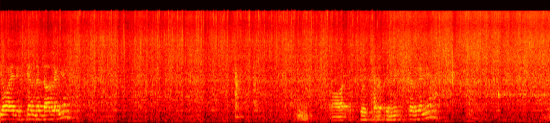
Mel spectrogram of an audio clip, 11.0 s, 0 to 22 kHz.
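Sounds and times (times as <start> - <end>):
sauce sizzling in a wok: 0.0 - 11.0.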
